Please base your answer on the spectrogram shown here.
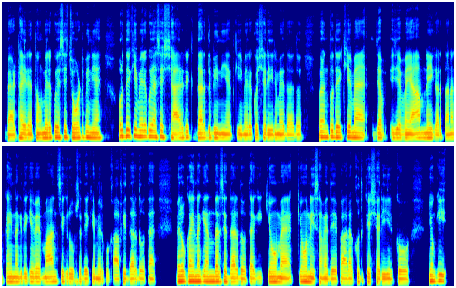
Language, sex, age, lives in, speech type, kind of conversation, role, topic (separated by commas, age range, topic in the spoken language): Hindi, male, 20-24, India, conversation, advice, user, घर पर व्यायाम करने के लिए जगह और उपकरण कम होने पर मैं क्या कर सकता/सकती हूँ?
